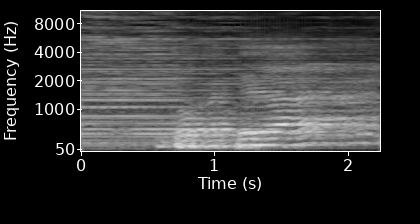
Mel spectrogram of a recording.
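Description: A male singer holding a long, wavering note over a harmonium's sustained chords, in a live South Asian vocal performance. Drum strokes come in under the voice about two-thirds of a second in.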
